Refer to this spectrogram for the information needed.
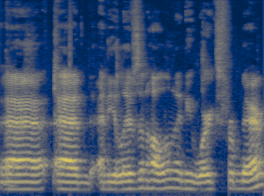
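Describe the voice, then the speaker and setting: Here a man talks at a moderate pace. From France and Sweden. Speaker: history show host. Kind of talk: live stream chat. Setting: studio.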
